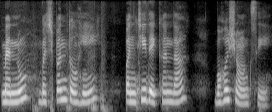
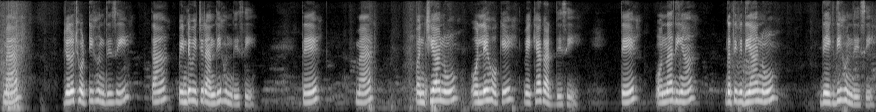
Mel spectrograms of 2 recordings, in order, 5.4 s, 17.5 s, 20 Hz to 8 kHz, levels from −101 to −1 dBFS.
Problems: none marked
